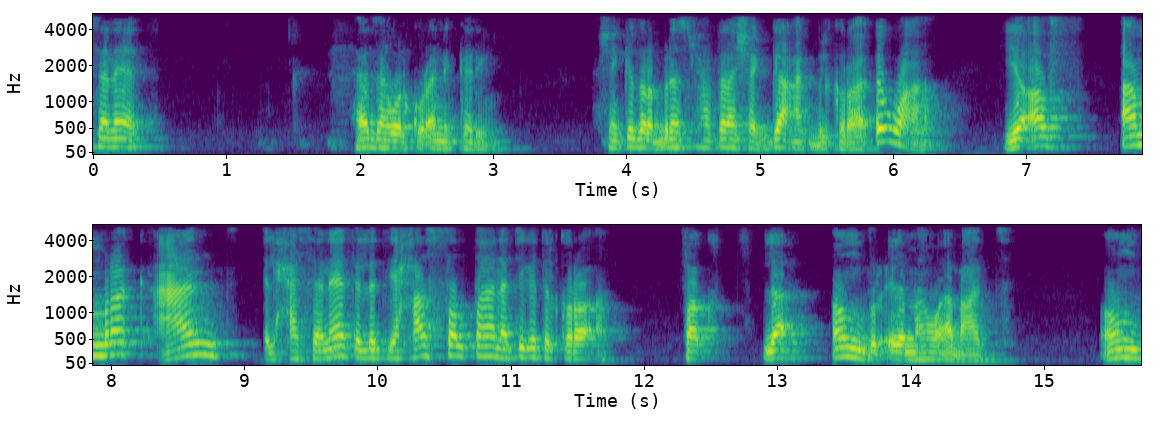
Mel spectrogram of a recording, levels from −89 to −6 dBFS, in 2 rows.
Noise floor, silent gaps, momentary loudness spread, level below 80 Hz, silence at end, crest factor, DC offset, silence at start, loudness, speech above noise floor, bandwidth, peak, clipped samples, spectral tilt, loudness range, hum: -68 dBFS; none; 12 LU; -56 dBFS; 0 s; 18 dB; under 0.1%; 0 s; -20 LUFS; 49 dB; 5.2 kHz; -2 dBFS; under 0.1%; -9.5 dB/octave; 3 LU; none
